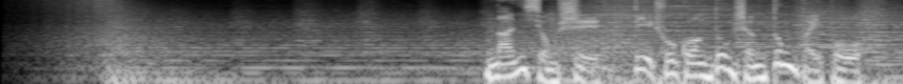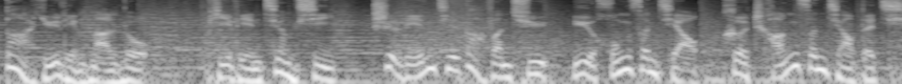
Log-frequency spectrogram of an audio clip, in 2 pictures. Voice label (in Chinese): 城市宣传片配音; 南雄市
